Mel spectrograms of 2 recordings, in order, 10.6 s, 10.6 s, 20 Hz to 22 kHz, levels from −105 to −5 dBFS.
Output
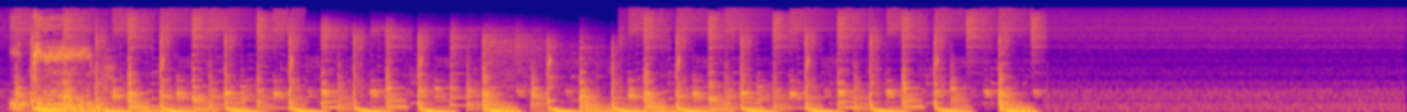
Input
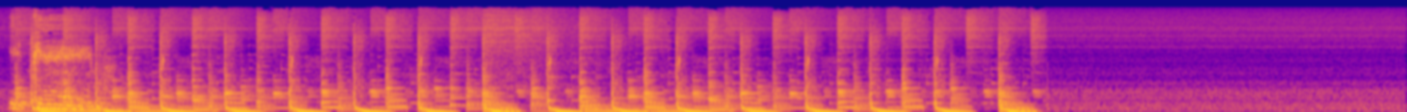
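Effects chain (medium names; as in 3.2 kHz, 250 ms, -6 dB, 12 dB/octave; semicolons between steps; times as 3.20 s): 2.29–4.64 s: low-pass 8.6 kHz -> 3.6 kHz 24 dB/octave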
